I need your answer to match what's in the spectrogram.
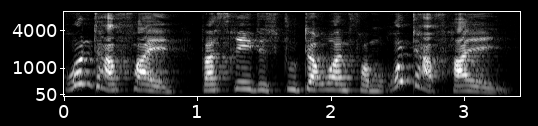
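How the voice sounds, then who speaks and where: A woman's voice: mid-range voice, sing-song, unhurried, a bit bright, pitched above the performer's own voice. A woman voicing a greedy, dramatic female crow who whines and complains theatrically. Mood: cheeky.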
